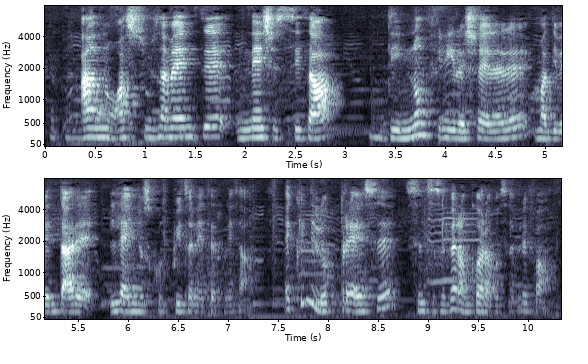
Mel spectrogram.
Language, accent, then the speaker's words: Italian; Sicily, Italy; now in Florence, Italy; essendo siciliana ho avuto sempre un rapporto privilegiato col mare. Quando sono arrivata a Firenze c'è stato un attimino di stop in questo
